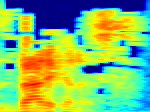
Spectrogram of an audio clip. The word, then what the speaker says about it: Vaticanus: Now you can see why I misunderstood what he said, because he didn't even pronounce Vaticanus correctly. It was Vaticanus.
